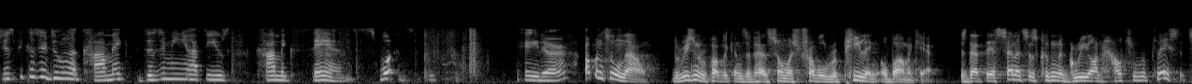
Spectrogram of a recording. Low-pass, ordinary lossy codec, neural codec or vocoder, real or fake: 5.4 kHz; Opus, 32 kbps; none; real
